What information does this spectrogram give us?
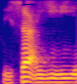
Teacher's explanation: seluruh qurra sepakat bahwa ya setelah ha kinayah pada kata lisa'ihi, ya hanya dibaca ketika wasol bersambung lisa'ihi. · Term: mad silah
